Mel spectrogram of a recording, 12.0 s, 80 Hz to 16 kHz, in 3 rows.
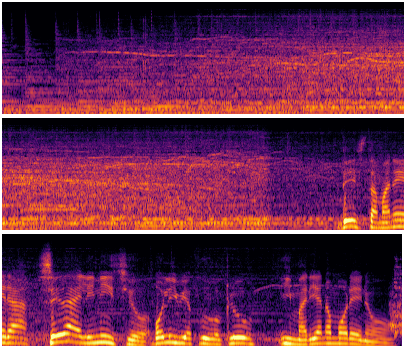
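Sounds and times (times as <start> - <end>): music with repeating bass line: 0.0 - 11.2
stadium crowd cheering and whistling: 0.0 - 12.0.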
